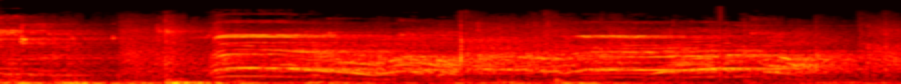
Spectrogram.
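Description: Young men and women cheer together.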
